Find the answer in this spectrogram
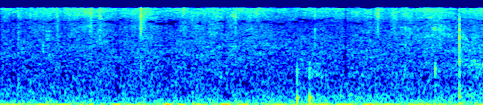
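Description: Near silence: room tone, with one faint short tick about one and a half seconds in.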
